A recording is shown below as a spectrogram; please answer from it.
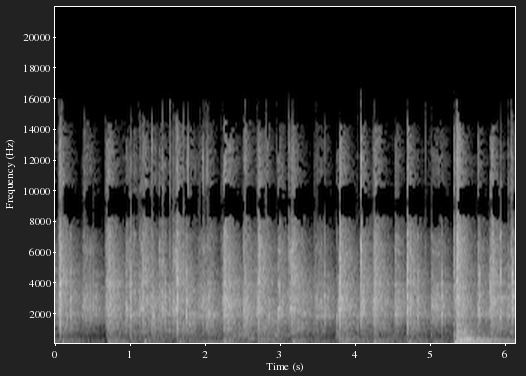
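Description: A drum circle of hand drums, cajóns and congas among them, playing a busy run of quick taps and slaps. About five seconds in the group gets much louder, with deep, ringing drum strokes.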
